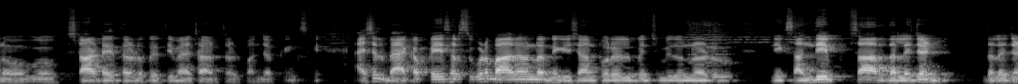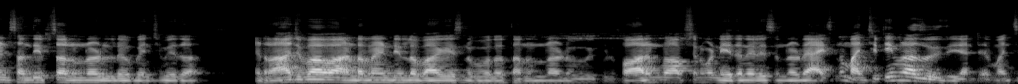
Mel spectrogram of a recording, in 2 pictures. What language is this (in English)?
Telugu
